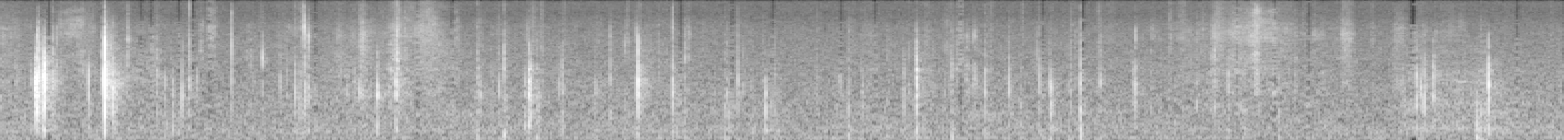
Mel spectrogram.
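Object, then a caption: Filled foil-laminate sachet. A flat, filled foil-laminate mud mask sachet is turned over in the hands and tapped and scratched with fingernails. Quiet, bright crinkles and sharp little clicks come at an uneven pace, each dying away almost instantly, with two louder taps near the start.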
